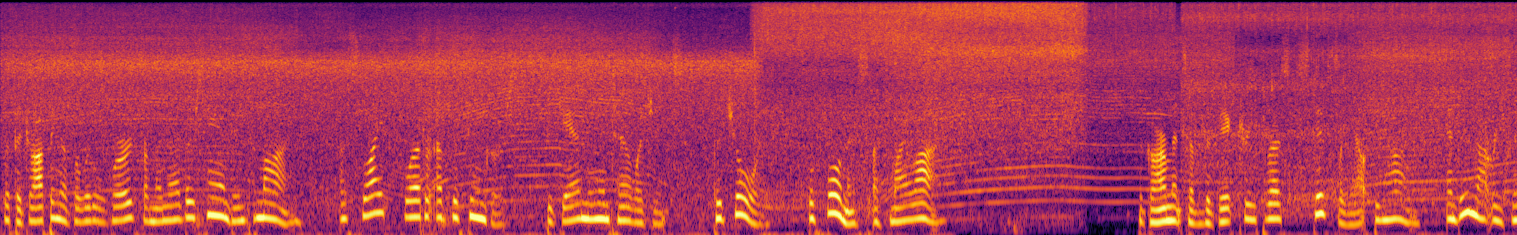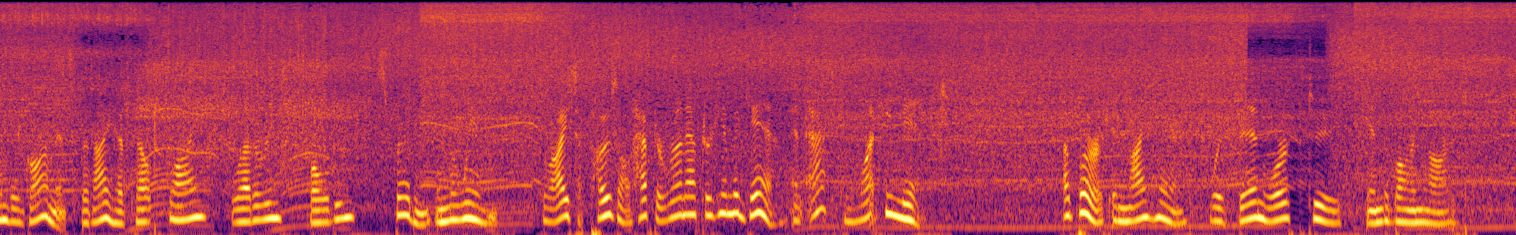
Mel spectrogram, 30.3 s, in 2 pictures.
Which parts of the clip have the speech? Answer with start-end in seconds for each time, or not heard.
0.0-9.4, 11.3-24.6, 25.8-29.9.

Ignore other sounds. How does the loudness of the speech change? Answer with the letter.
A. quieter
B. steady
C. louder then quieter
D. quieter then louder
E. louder
B.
